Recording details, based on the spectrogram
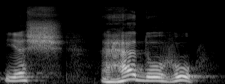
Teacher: Шин с применением свойства тафаши.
